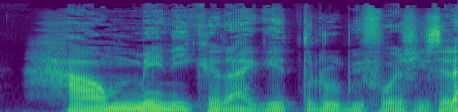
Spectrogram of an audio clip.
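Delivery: usual speaking voice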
